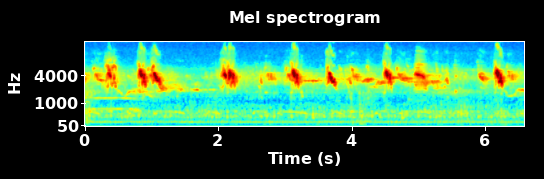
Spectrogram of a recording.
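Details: Fed after fledging, house sparrows in the cold countryside of central France on 15 June 2020 give loud rasping chirps, some doubled, at roughly one-second intervals, over soft lower whistles.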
